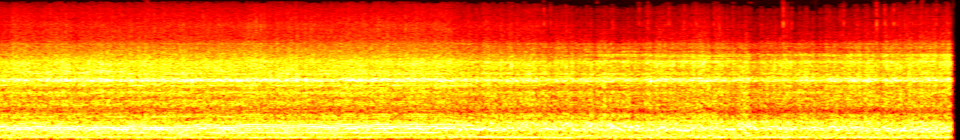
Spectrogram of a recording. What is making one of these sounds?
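Tyres rumble over a dirt track.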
